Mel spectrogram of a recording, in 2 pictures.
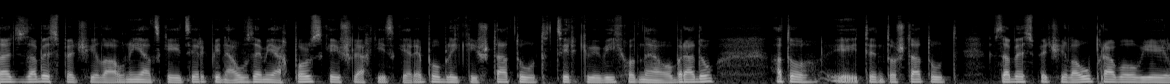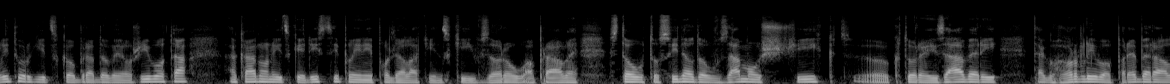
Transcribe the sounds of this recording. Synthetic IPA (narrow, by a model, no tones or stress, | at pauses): aɟzabɛspɛt͡ʃilaṵniat͡skɛjt͡siɾkʋinauːzɛmɪaxpɔʎskɛjʃʎaxciːt͡skɛjɾʔɛpublikiʃt̪at̪uːt̪t͡siɾkʋiʋiːxɔd̪nɛːɦɔɔbɾad̪uat̪ɔjɛ̰jt̪ɛnt̪ɔʃt̪at̪uːt̪z̥abɛspɛt͡ʃilauːpɾaʋɔʊjɛjlit̪uɾɡit͡skɔɔbɾad̪ɔʋɛːɦɔʒiʋɔt̪aakanɔnit͡skɛjd̪ist͡sipliːnipʰɔd̪ʎalaciːnskiːɣvzɔɾɔʊa̰pɾaːʋɛst̪ɔʊt̪ɔsinɔd̪ɔʊzamɔʃci | kt̪ɔɾɛjzaːʋɛɾit̪aɡɦɔɾliʋɔpɾɛbɛɾal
